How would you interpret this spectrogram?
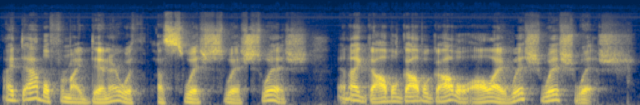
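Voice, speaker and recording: A man's voice: mid-range voice, very animated, moderate pace. A man reading children's rhyming poems aloud in a playful, singsong, rhythmic way. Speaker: children's book reader.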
